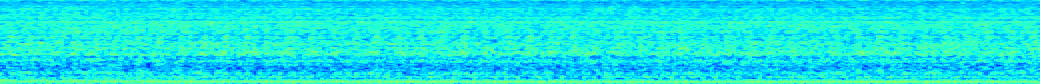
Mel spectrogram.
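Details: Jeep after fixing the relay problem and rewiring: engine catches and settles into a steady, even low idle with smooth rumble, no misses or knocks; normal idle.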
